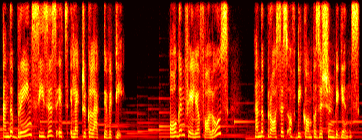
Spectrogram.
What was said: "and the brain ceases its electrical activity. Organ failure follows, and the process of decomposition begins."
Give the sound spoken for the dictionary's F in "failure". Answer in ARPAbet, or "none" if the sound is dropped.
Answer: F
